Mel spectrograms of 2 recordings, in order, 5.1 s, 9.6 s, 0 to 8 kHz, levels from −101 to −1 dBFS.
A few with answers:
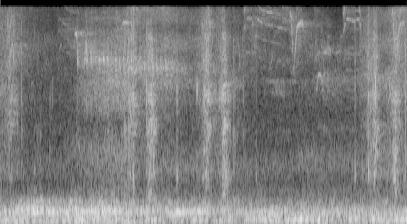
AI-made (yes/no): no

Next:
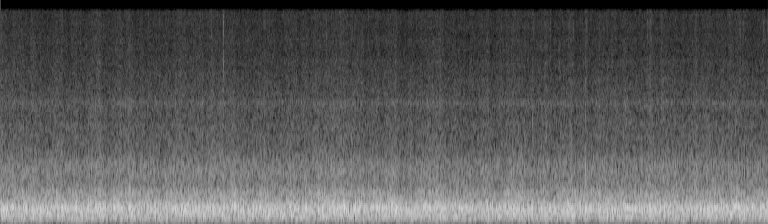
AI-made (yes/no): no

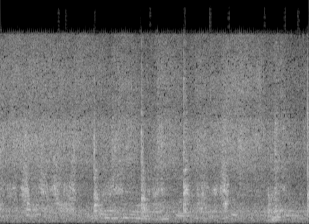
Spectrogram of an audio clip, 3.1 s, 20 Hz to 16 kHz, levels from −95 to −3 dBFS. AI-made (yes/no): no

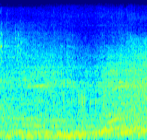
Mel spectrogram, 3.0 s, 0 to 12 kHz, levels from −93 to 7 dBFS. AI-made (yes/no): no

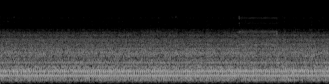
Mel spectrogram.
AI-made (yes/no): no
